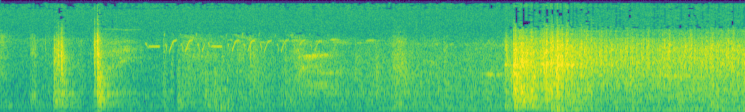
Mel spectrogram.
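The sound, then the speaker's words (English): An original car engine starting up: a couple of sharp clicks, a quiet pause, then the engine catches with a loud roar and settles into a steady, rumbling idle. No one speaks. “Hey, this is the original engine. Original paint job, too. Hey, start it up a minute.”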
